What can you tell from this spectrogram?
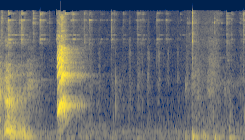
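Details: Two Cavalier King Charles Spaniels, tricolour and Blenheim, quarrelling over a string toy: a rough growly bark, then one loud sharp bark, followed by near silence and faint low rustling.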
